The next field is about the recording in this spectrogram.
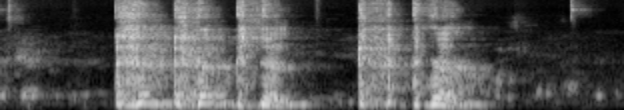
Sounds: Cough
